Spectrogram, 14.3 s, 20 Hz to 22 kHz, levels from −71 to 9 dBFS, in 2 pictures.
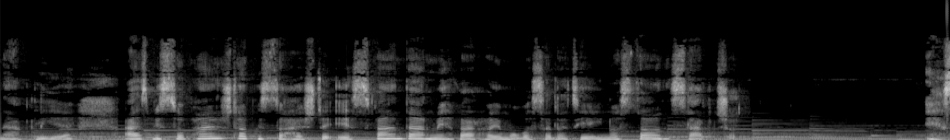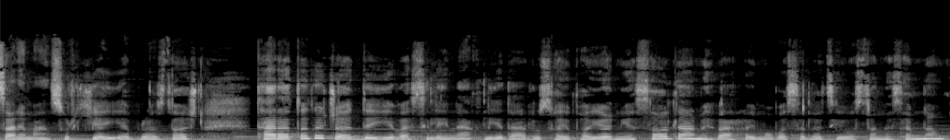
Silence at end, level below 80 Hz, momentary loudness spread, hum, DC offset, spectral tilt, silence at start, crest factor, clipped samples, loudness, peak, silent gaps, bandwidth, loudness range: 0 s; -56 dBFS; 11 LU; none; under 0.1%; -3.5 dB/octave; 0 s; 16 dB; under 0.1%; -15 LUFS; 0 dBFS; none; 16.5 kHz; 3 LU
